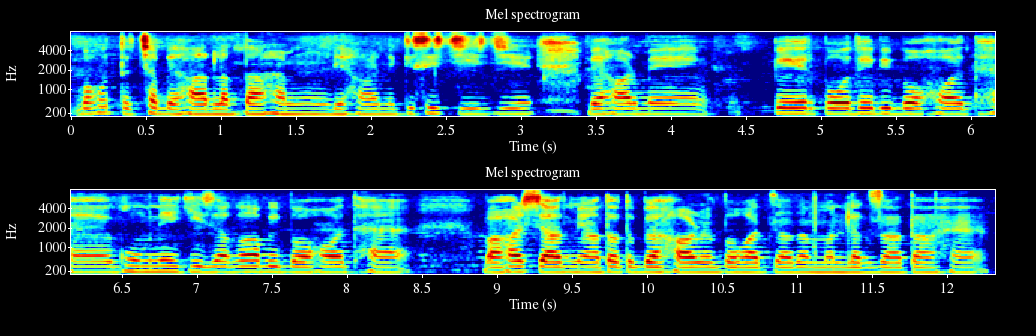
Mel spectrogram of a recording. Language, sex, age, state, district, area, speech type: Urdu, female, 18-30, Bihar, Khagaria, rural, spontaneous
